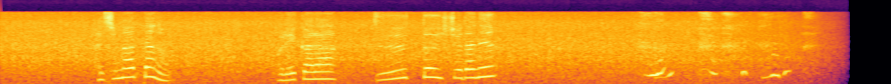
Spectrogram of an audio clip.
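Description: A young girl speaks softly and gently.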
